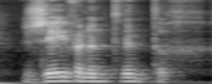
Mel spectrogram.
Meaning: twenty-seven
- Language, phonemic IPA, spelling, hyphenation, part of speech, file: Dutch, /ˈzeː.və.nənˌtʋɪn.təx/, zevenentwintig, ze‧ven‧en‧twin‧tig, numeral, Nl-zevenentwintig.ogg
